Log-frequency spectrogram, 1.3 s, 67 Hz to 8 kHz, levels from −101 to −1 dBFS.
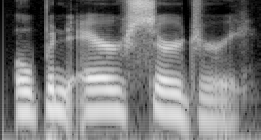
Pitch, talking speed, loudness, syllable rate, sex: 170 Hz, 140 wpm, -14 LUFS, 5.1 syllables/s, female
